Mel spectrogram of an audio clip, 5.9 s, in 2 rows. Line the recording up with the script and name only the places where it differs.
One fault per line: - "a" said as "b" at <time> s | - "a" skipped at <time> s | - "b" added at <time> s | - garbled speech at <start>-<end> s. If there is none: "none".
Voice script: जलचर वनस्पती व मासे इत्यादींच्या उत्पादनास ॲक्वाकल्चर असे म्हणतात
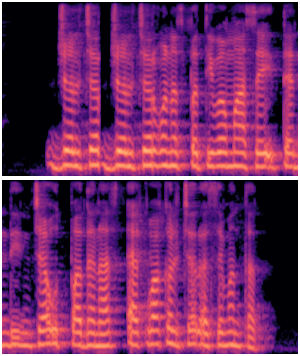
- "जलचर" added at 1.0 s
